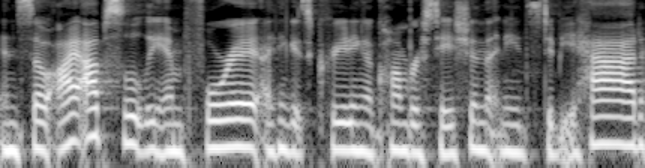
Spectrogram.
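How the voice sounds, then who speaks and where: The speech moves at a fairly quick pace. It carries an American accent. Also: woman. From Austin, Texas. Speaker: cannabis business owner. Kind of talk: interview.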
